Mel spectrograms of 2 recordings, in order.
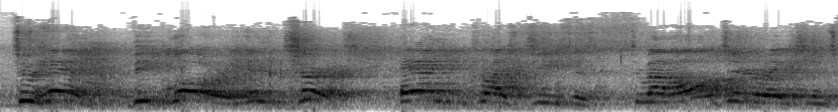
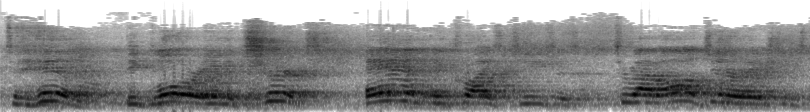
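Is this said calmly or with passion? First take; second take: with passion; calmly. First: It is said with strong energy and passion. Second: It is said in a calmer, plainer way.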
